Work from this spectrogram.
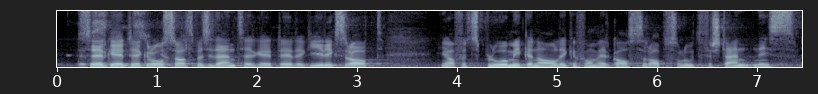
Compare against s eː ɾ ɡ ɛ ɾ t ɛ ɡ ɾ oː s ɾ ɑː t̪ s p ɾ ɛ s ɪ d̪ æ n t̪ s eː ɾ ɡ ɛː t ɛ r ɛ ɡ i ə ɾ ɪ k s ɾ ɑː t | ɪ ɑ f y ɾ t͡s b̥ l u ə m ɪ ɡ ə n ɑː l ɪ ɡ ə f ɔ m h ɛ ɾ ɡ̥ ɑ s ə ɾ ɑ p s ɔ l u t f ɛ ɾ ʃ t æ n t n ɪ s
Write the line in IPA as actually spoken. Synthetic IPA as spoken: s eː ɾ ɡ ɛ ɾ t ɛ ɡ ɾ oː s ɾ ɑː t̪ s p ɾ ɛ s i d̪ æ n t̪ s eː ɾ ɡ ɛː t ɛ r ɛ ɡ i ə ɾ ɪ k s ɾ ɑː t | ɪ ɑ f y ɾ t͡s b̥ l u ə m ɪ ɡ ə n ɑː l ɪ ɡ ə f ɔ m h ɛ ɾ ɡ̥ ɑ s ə ɾ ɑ p s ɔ l u t f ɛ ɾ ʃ t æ n t n ɪ s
